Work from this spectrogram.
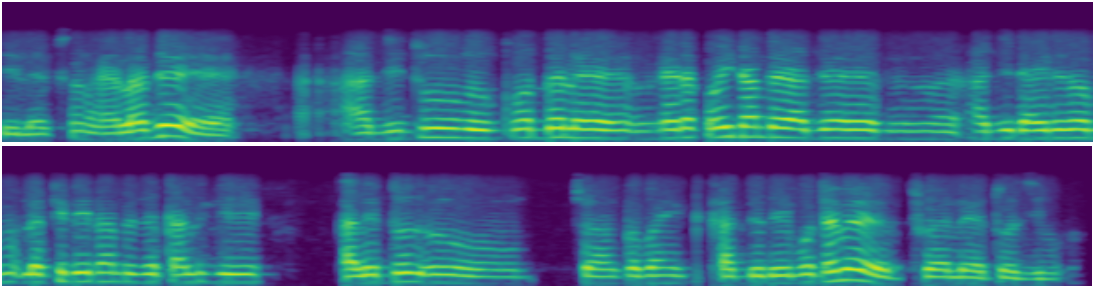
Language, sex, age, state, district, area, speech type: Odia, male, 45-60, Odisha, Balasore, rural, conversation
